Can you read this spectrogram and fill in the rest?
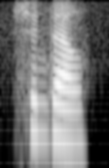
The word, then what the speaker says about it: Shaindel: Shindel. – Can you spell that? – S-H-A-I-N-D-E-L.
